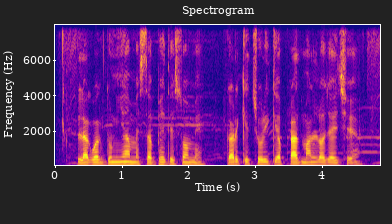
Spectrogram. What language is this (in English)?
Maithili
